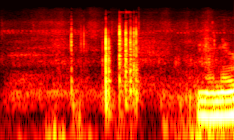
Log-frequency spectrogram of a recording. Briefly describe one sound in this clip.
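A coin clicks down onto a plastic tray.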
